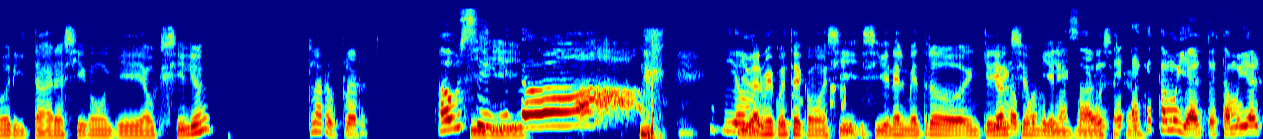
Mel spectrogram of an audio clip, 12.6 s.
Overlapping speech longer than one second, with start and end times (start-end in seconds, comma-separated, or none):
9.9-11.5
